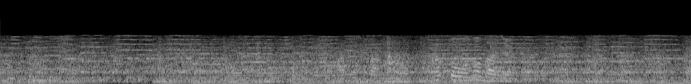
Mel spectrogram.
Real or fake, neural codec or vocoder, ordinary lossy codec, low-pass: real; none; AAC, 16 kbps; 7.2 kHz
